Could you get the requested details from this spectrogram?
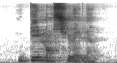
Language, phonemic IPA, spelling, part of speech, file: French, /bi.mɑ̃.sɥɛl/, bimensuel, adjective / noun, LL-Q150 (fra)-bimensuel.wav
- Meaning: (adjective) fortnightly, semimonthly, bimonthly, biweekly (occurring twice a month); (noun) bimonthly (a publication issued twice a month)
